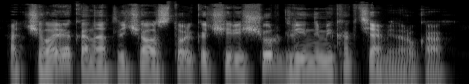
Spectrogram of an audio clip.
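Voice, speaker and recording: A man narrating a humorous fantasy audiobook in a measured, expressive reading. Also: mid-range voice, no room sound, clean studio sound.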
